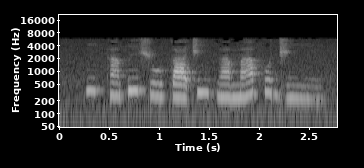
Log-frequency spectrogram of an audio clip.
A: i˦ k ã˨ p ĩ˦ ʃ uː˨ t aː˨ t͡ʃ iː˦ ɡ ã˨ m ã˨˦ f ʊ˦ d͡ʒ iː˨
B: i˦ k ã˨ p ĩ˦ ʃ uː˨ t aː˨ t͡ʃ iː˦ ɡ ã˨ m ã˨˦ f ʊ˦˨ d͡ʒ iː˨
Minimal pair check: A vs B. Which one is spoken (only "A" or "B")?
A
